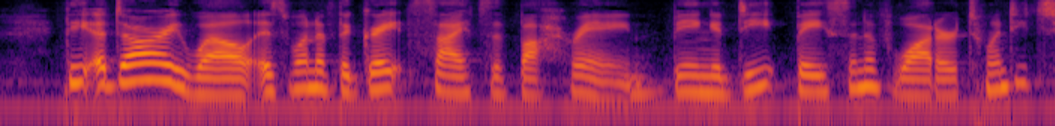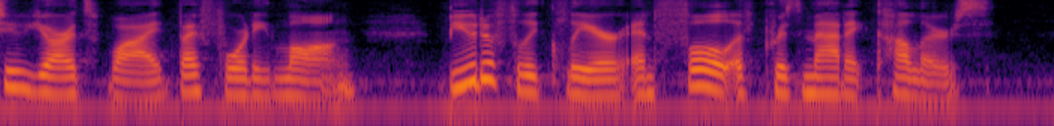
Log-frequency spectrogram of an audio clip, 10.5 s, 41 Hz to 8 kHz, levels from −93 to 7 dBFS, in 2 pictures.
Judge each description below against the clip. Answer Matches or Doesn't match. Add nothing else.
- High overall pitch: Doesn't match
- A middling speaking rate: Matches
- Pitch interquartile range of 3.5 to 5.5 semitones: Matches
